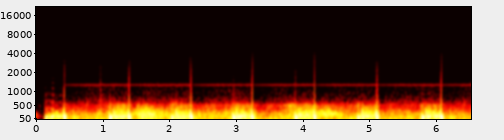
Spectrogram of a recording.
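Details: Regular heartbeat near 65 a minute with a sharp extra click in mid-systole, as heard in Marfan syndrome with mitral valve prolapse; mid-systolic click.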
